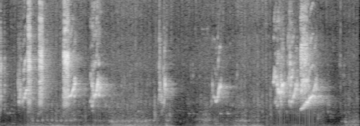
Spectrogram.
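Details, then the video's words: Aviary budgerigar colony singing: scattered bright chirps and short twittering phrases with little rising and falling squeaks, separated by brief pauses, over faint low background rustle. "budgie colony singing parakeet sounds aviary"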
